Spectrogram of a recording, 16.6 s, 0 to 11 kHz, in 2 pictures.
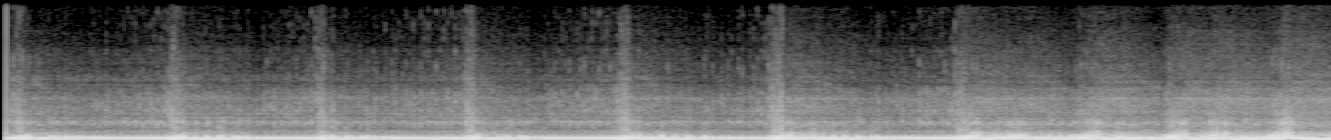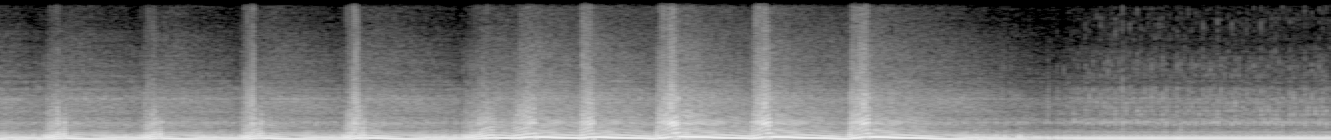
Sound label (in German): Sound GSX-R1000 GPC-RSII, Auspuffsystem; Original Schalldämpfer 3,25 kg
